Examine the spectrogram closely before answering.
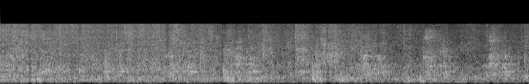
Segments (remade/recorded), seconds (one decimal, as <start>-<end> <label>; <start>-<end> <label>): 0.0-0.6 recorded; 0.6-1.7 remade; 1.7-5.3 recorded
